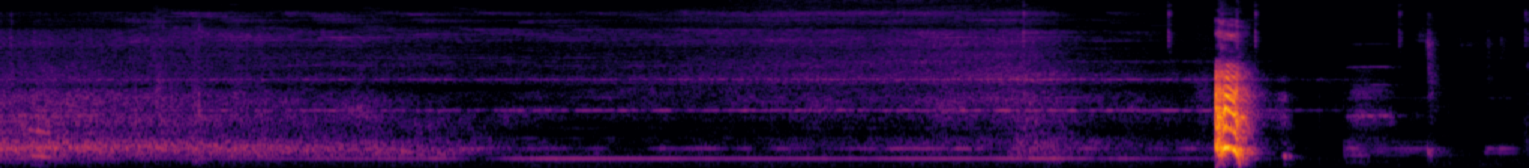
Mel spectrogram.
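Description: Faint steady tones fade to near quiet, then a single loud, short cough about eight seconds in.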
